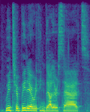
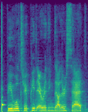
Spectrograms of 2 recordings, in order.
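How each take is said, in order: First: The words are contracted into one syllable. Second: Both words are said in full. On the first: The speaker calls it right. "She says" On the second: The speaker calls it wrong. "She doesn't say"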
